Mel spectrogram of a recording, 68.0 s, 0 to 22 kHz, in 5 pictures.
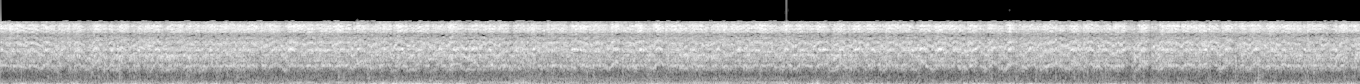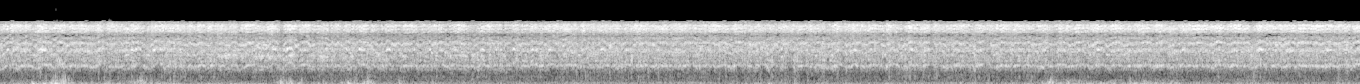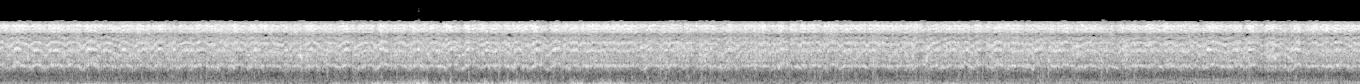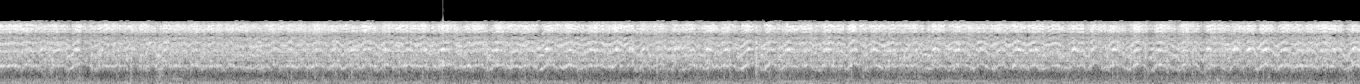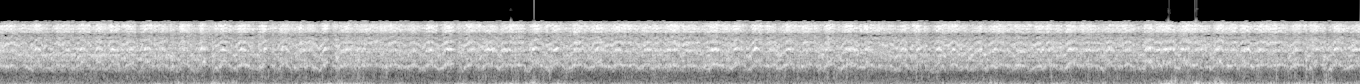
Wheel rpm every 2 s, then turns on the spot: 220, 220, 220, 230, 230, 230, 230, 230, 210, 220, 230, 230, 230, 230, 240, 230, 240, 230, 230, 230, 230, 230, 230, 230, 230, 230, 230, 230, 220, 240, 230, 230, 230, 240.
none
